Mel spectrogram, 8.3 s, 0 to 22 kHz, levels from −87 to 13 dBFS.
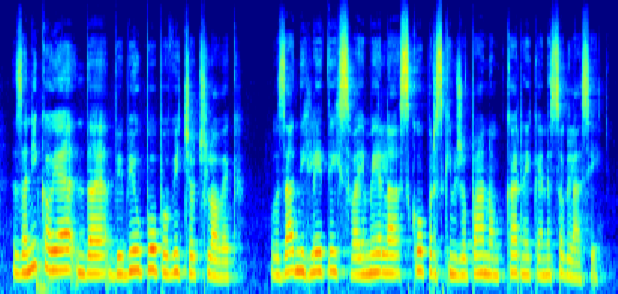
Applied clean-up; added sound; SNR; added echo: none; none; none; none.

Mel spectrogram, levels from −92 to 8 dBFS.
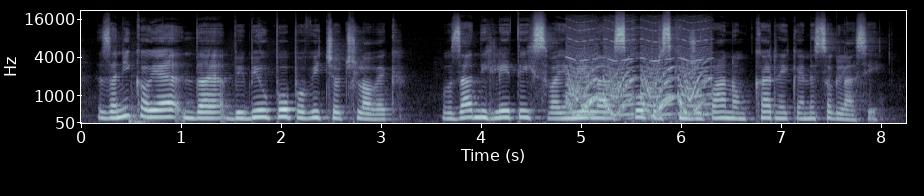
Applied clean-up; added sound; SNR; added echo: none; Alarm; 2 dB; none.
